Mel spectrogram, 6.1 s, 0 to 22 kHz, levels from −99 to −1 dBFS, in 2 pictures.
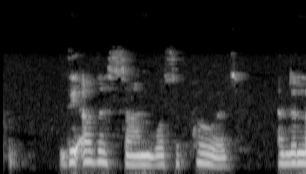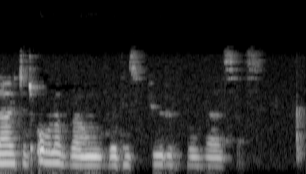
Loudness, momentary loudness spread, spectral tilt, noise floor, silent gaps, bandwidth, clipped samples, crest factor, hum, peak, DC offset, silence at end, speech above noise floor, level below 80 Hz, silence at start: -31 LUFS; 13 LU; -5.5 dB/octave; -58 dBFS; none; 7.8 kHz; under 0.1%; 18 dB; none; -14 dBFS; under 0.1%; 0.05 s; 27 dB; -72 dBFS; 0.1 s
